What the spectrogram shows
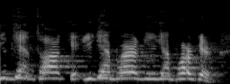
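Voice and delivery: mock shrieked screaming, repeated over and over. Retelling a driver who stomped back from his car; retelling his screaming. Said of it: "he's just screaming".

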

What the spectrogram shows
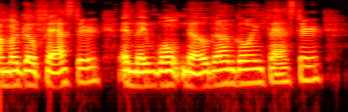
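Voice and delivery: usual speaking voice

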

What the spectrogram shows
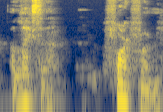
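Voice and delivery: very soft, slow, hushed, barely audible whisper. Retelling a video of a man talking to his Alexa: imitating someone whispering. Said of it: "a dude was whispering to his Alexa".

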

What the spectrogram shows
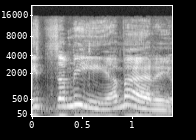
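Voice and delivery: very high, very drawn-out, slowly swooping Italian lilt. Showing how a movie's lead should have sounded: Mario voice. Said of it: "he should have sounded like".

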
